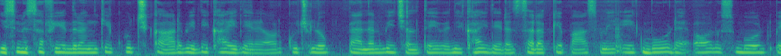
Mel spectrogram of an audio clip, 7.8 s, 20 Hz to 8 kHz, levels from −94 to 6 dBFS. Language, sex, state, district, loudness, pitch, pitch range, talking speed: Hindi, male, Uttar Pradesh, Hamirpur, -23 LUFS, 150 Hz, 145-160 Hz, 260 wpm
